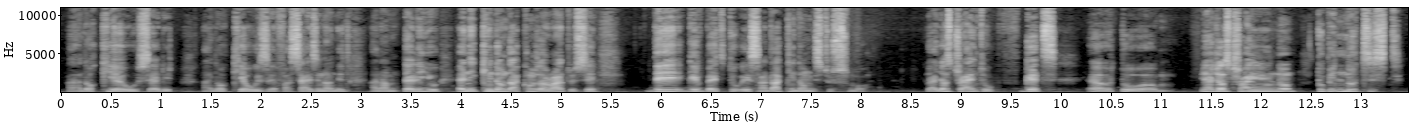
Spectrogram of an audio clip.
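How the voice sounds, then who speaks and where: A man's voice: on the low side, fairly even intonation, fairly quick, warm tone. A man with a Nigerian accent giving an impassioned, informal monologue, assertive and emphatic, often repeating his points.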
